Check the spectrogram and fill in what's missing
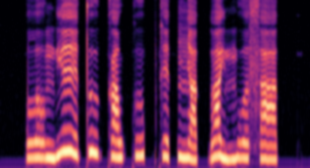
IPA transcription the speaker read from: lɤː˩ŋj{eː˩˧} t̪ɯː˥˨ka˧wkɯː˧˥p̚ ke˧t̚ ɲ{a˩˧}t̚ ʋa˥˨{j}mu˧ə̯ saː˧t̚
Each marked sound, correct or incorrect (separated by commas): incorrect, incorrect, correct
